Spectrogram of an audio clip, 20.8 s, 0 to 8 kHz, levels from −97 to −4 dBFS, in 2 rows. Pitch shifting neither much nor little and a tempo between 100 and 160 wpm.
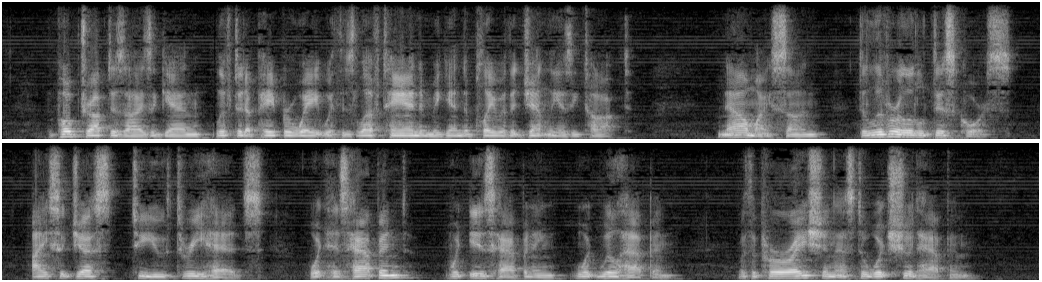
Yes: average, 3.3 semitones; average, 155 wpm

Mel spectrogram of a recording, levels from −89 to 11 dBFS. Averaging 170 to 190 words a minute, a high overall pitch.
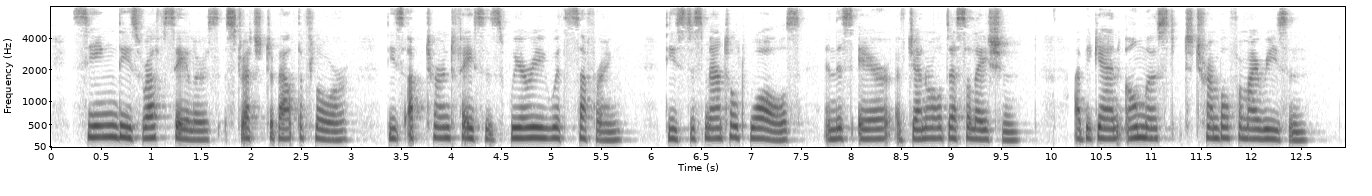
No: average, 145 wpm; high, 215 Hz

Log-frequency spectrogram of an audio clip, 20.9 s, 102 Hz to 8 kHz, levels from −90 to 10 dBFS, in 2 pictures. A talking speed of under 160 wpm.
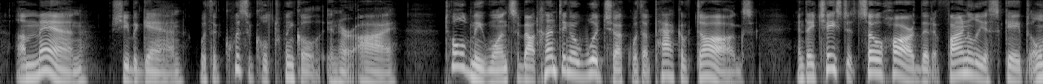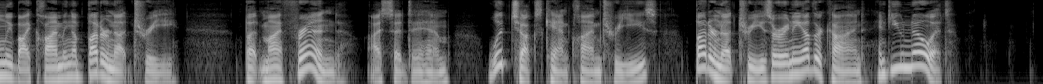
No: average, 175 wpm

